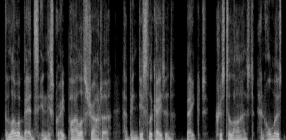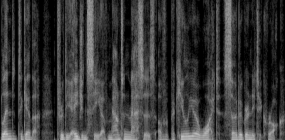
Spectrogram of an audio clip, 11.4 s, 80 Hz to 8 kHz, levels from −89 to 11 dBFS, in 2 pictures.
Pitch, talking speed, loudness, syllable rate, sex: 120 Hz, 165 wpm, -21 LUFS, 5.3 syllables/s, male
